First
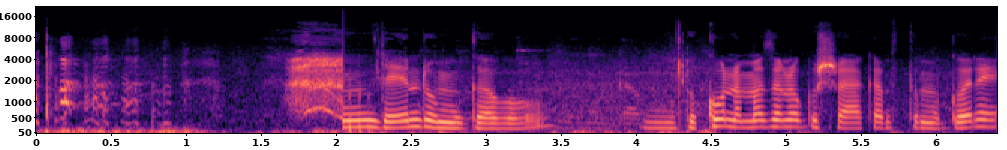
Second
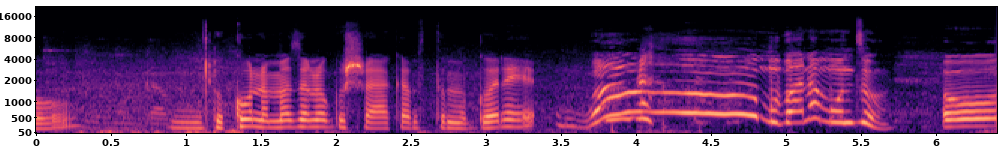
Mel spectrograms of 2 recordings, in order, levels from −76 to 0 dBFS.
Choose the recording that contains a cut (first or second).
first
